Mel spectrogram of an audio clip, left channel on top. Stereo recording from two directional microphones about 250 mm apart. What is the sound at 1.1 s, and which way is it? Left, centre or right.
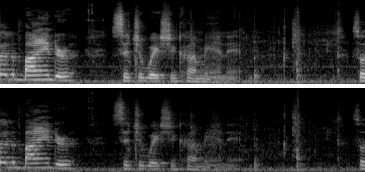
Speech, left.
